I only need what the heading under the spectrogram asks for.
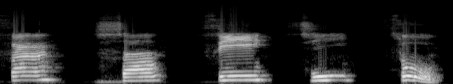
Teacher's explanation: Ujung lidah berhadapan dengan ujung gigi seri bagian bawah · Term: sin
